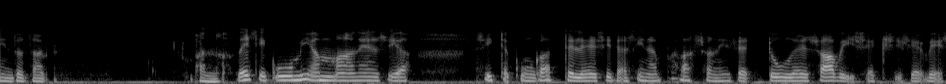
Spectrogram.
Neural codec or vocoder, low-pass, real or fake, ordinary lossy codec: codec, 16 kHz, 4 kbps, X-Codec, WavLM features, trained on Multilingual LibriSpeech; 7.2 kHz; fake; none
